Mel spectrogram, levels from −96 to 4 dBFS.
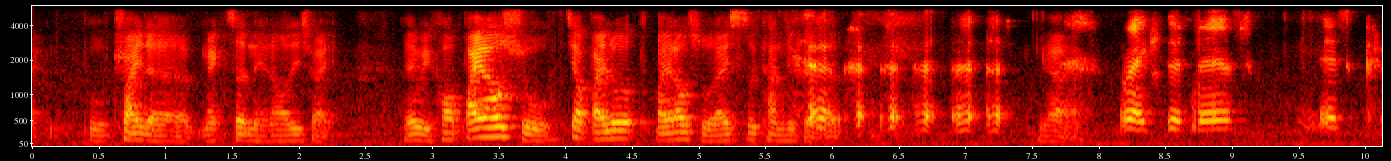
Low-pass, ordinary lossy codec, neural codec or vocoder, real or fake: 5.4 kHz; none; none; real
